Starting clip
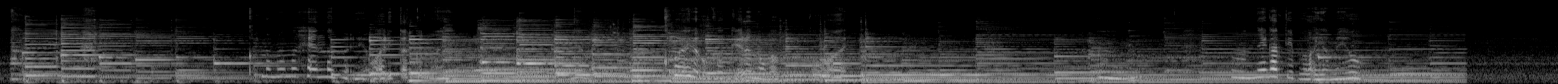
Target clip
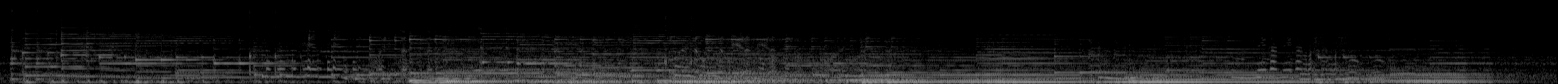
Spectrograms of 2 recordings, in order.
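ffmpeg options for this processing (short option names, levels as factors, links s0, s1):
-filter_complex "[0:a]asettb=1/sr,asplit=3[s0][s1][s2];[s0]atrim=end=2.504[s3];[s1]atrim=start=2.5:end=2.93,asetpts=PTS-STARTPTS,afade=t=in:d=0.004:c=qsin,afade=t=out:st=0.426:d=0.004:c=qsin,equalizer=f=500:t=o:w=1:g=9,equalizer=f=1000:t=o:w=1:g=3,equalizer=f=2000:t=o:w=1:g=7,equalizer=f=4000:t=o:w=1:g=8,equalizer=f=8000:t=o:w=1:g=-6[s4];[s2]atrim=start=2.926[s5];[s3][s4]acrossfade=d=0.004:c1=hsin:c2=qsin[s6];[s6][s5]acrossfade=d=0.004:c1=qsin:c2=hsin,asettb=1/sr,asplit=3[s7][s8][s9];[s7]atrim=end=5.004[s10];[s8]atrim=start=5:end=6.21,asetpts=PTS-STARTPTS,afade=t=in:d=0.004:c=qsin,afade=t=out:st=1.206:d=0.004:c=qsin,acrossover=split=4000[s11][s12];[s12]acompressor=threshold=0.00224:ratio=4:attack=1:release=60[s13];[s11][s13]amix=inputs=2:normalize=0[s14];[s9]atrim=start=6.206[s15];[s10][s14]acrossfade=d=0.004:c1=hsin:c2=qsin[s16];[s16][s15]acrossfade=d=0.004:c1=qsin:c2=hsin,acrossover=split=120[s17][s18];[s17]aphaser=in_gain=1:out_gain=1:delay=1.4:decay=0.71:speed=0.7:type=triangular[s19];[s18]acompressor=threshold=0.0158:ratio=8[s20];[s19][s20]amix=inputs=2:normalize=0,aeval=exprs='0.1*(cos(1*acos(clip(val(0)/0.1,-1,1)))-cos(1*PI/2))+0.00501*(cos(7*acos(clip(val(0)/0.1,-1,1)))-cos(7*PI/2))':c=same,asplit=2[s21][s22];[s22]aecho=0:1:254|508|762|1016:0.668|0.227|0.0773|0.0263[s23];[s21][s23]amix=inputs=2:normalize=0,volume=0.501"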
